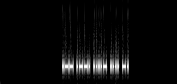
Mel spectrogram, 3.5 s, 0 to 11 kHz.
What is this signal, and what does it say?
Morse code, heard as a keyed tone, about 46 wpm, 700 Hz. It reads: WP4HN
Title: USA Call Signs - 5 Characters - 3x Character Spacing - 50wpm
